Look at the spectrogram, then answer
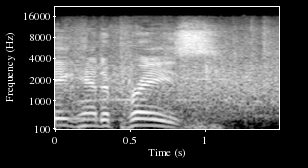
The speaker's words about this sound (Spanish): Amén. demos fuertes aplausos al Señor en esta hora.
